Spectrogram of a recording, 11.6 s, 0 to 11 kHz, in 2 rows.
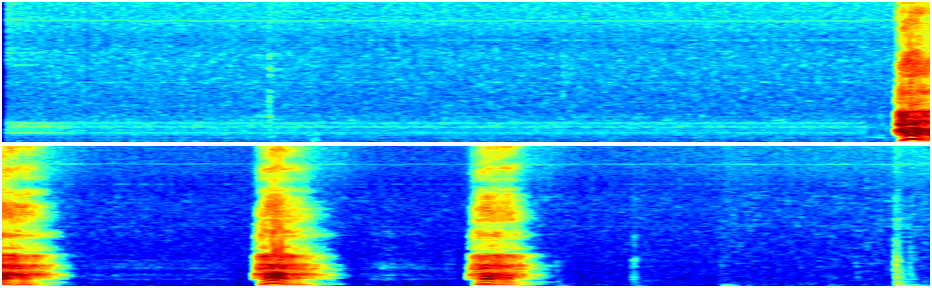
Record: exhalation_length: 11.6 s
exhalation_amplitude: 32768
exhalation_signal_mean_std_ratio: 0.21
survey_phase: beta (2021-08-13 to 2022-03-07)
age: 65+
gender: Male
wearing_mask: 'No'
symptom_cough_any: true
symptom_runny_or_blocked_nose: true
smoker_status: Never smoked
respiratory_condition_asthma: false
respiratory_condition_other: false
recruitment_source: Test and Trace
submission_delay: 1 day
covid_test_result: Positive
covid_test_method: RT-qPCR
covid_ct_value: 19.6
covid_ct_gene: ORF1ab gene
covid_ct_mean: 20.1
covid_viral_load: 250000 copies/ml
covid_viral_load_category: Low viral load (10K-1M copies/ml)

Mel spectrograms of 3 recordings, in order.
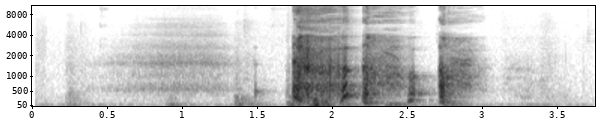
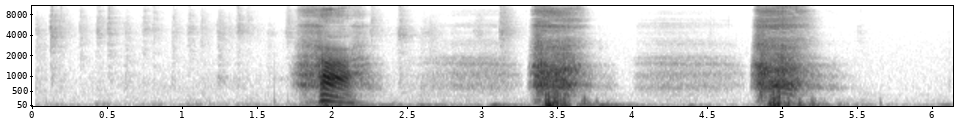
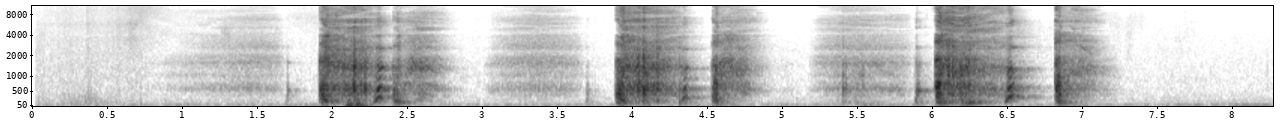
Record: cough_length: 3.8 s
cough_amplitude: 12682
cough_signal_mean_std_ratio: 0.33
exhalation_length: 6.1 s
exhalation_amplitude: 12341
exhalation_signal_mean_std_ratio: 0.28
three_cough_length: 8.3 s
three_cough_amplitude: 12542
three_cough_signal_mean_std_ratio: 0.34
survey_phase: beta (2021-08-13 to 2022-03-07)
age: 45-64
gender: Female
wearing_mask: 'No'
symptom_runny_or_blocked_nose: true
symptom_sore_throat: true
symptom_abdominal_pain: true
symptom_fatigue: true
symptom_headache: true
symptom_loss_of_taste: true
smoker_status: Current smoker (11 or more cigarettes per day)
respiratory_condition_asthma: false
respiratory_condition_other: false
recruitment_source: Test and Trace
submission_delay: 2 days
covid_test_result: Positive
covid_test_method: RT-qPCR
covid_ct_value: 16.6
covid_ct_gene: N gene
covid_ct_mean: 17.7
covid_viral_load: 1600000 copies/ml
covid_viral_load_category: High viral load (>1M copies/ml)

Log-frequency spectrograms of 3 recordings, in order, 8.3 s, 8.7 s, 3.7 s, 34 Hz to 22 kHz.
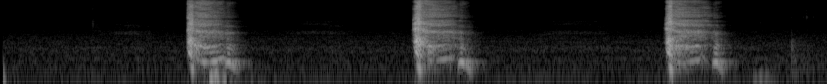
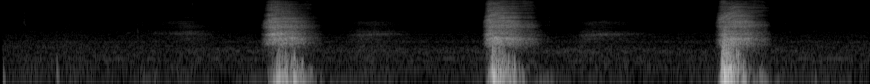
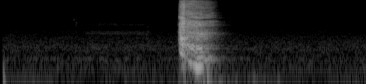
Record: three_cough_length: 8.3 s
three_cough_amplitude: 24655
three_cough_signal_mean_std_ratio: 0.28
exhalation_length: 8.7 s
exhalation_amplitude: 11424
exhalation_signal_mean_std_ratio: 0.26
cough_length: 3.7 s
cough_amplitude: 21186
cough_signal_mean_std_ratio: 0.23
survey_phase: beta (2021-08-13 to 2022-03-07)
age: 65+
gender: Female
wearing_mask: 'No'
symptom_none: true
smoker_status: Ex-smoker
respiratory_condition_asthma: false
respiratory_condition_other: false
recruitment_source: REACT
submission_delay: 3 days
covid_test_result: Negative
covid_test_method: RT-qPCR
influenza_a_test_result: Negative
influenza_b_test_result: Negative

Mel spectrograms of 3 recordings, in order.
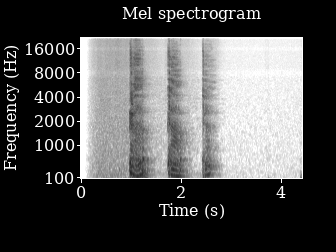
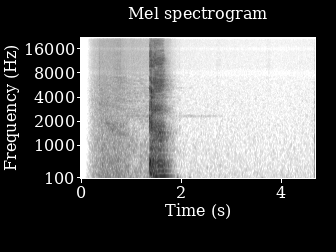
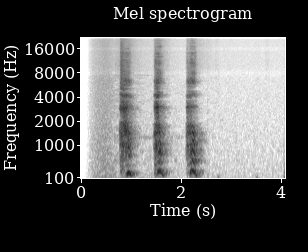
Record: three_cough_length: 4.4 s
three_cough_amplitude: 32767
three_cough_signal_mean_std_ratio: 0.37
cough_length: 4.7 s
cough_amplitude: 32768
cough_signal_mean_std_ratio: 0.24
exhalation_length: 4.1 s
exhalation_amplitude: 32768
exhalation_signal_mean_std_ratio: 0.35
survey_phase: beta (2021-08-13 to 2022-03-07)
age: 45-64
gender: Female
wearing_mask: 'No'
symptom_sore_throat: true
symptom_fatigue: true
symptom_change_to_sense_of_smell_or_taste: true
symptom_other: true
symptom_onset: 5 days
smoker_status: Never smoked
respiratory_condition_asthma: true
respiratory_condition_other: false
recruitment_source: Test and Trace
submission_delay: 1 day
covid_test_result: Positive
covid_test_method: RT-qPCR
covid_ct_value: 26.5
covid_ct_gene: ORF1ab gene
covid_ct_mean: 26.7
covid_viral_load: 1800 copies/ml
covid_viral_load_category: Minimal viral load (< 10K copies/ml)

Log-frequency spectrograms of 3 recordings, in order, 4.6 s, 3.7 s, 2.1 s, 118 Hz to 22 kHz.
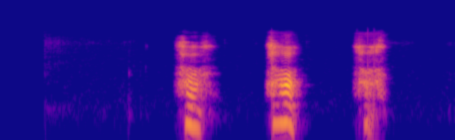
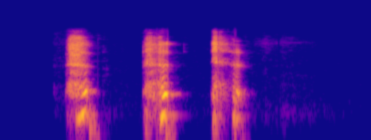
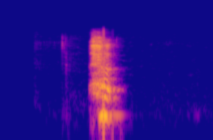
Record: exhalation_length: 4.6 s
exhalation_amplitude: 18574
exhalation_signal_mean_std_ratio: 0.26
three_cough_length: 3.7 s
three_cough_amplitude: 25364
three_cough_signal_mean_std_ratio: 0.29
cough_length: 2.1 s
cough_amplitude: 19811
cough_signal_mean_std_ratio: 0.25
survey_phase: beta (2021-08-13 to 2022-03-07)
age: 45-64
gender: Female
wearing_mask: 'No'
symptom_sore_throat: true
smoker_status: Never smoked
respiratory_condition_asthma: false
respiratory_condition_other: false
recruitment_source: Test and Trace
submission_delay: 2 days
covid_test_result: Positive
covid_test_method: RT-qPCR
covid_ct_value: 18.3
covid_ct_gene: ORF1ab gene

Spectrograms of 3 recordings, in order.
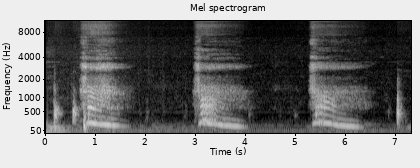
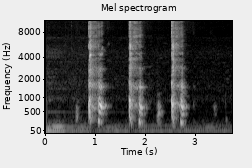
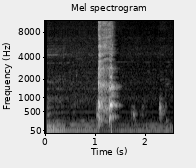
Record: exhalation_length: 7.3 s
exhalation_amplitude: 32768
exhalation_signal_mean_std_ratio: 0.58
three_cough_length: 3.8 s
three_cough_amplitude: 32768
three_cough_signal_mean_std_ratio: 0.37
cough_length: 2.6 s
cough_amplitude: 32768
cough_signal_mean_std_ratio: 0.32
survey_phase: beta (2021-08-13 to 2022-03-07)
age: 45-64
gender: Female
wearing_mask: 'No'
symptom_none: true
smoker_status: Never smoked
respiratory_condition_asthma: false
respiratory_condition_other: false
recruitment_source: REACT
submission_delay: 2 days
covid_test_method: RT-qPCR
influenza_a_test_result: Unknown/Void
influenza_b_test_result: Unknown/Void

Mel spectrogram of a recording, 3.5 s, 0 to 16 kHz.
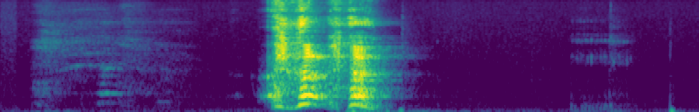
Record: cough_length: 3.5 s
cough_amplitude: 13737
cough_signal_mean_std_ratio: 0.28
survey_phase: alpha (2021-03-01 to 2021-08-12)
age: 45-64
gender: Male
wearing_mask: 'No'
symptom_none: true
smoker_status: Ex-smoker
respiratory_condition_asthma: false
respiratory_condition_other: false
recruitment_source: REACT
submission_delay: 3 days
covid_test_result: Negative
covid_test_method: RT-qPCR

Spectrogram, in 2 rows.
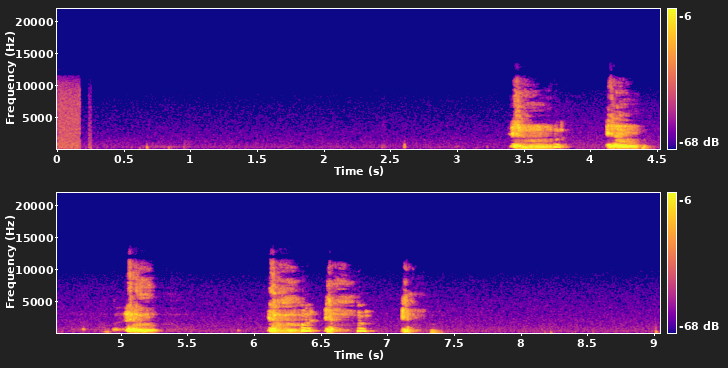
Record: three_cough_length: 9.0 s
three_cough_amplitude: 4375
three_cough_signal_mean_std_ratio: 0.31
survey_phase: alpha (2021-03-01 to 2021-08-12)
age: 18-44
gender: Female
wearing_mask: 'No'
symptom_cough_any: true
symptom_fatigue: true
symptom_headache: true
symptom_change_to_sense_of_smell_or_taste: true
symptom_onset: 3 days
smoker_status: Never smoked
respiratory_condition_asthma: false
respiratory_condition_other: false
recruitment_source: Test and Trace
submission_delay: 2 days
covid_test_result: Positive
covid_test_method: RT-qPCR
covid_ct_value: 20.3
covid_ct_gene: ORF1ab gene
covid_ct_mean: 20.5
covid_viral_load: 200000 copies/ml
covid_viral_load_category: Low viral load (10K-1M copies/ml)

